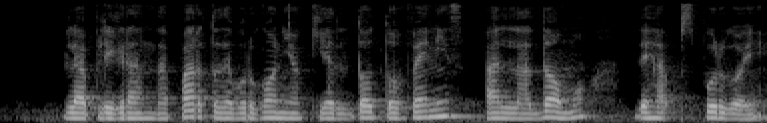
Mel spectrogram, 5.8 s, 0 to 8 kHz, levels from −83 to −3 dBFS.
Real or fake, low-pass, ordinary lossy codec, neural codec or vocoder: real; 7.2 kHz; MP3, 48 kbps; none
